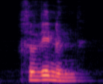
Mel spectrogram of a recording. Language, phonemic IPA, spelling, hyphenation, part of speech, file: Dutch, /ɣəˈwɪnə(n)/, gewinnen, ge‧win‧nen, verb / noun, Nl-gewinnen.ogg
- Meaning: to acquire: 1. to acquire as the result of a struggle or contest 2. to beget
